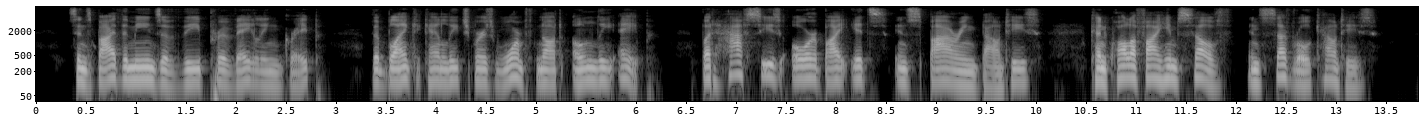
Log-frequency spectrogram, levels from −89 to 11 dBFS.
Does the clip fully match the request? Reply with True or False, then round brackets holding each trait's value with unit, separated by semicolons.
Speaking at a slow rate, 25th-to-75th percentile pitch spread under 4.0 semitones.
True (125 wpm; 3.1 semitones)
